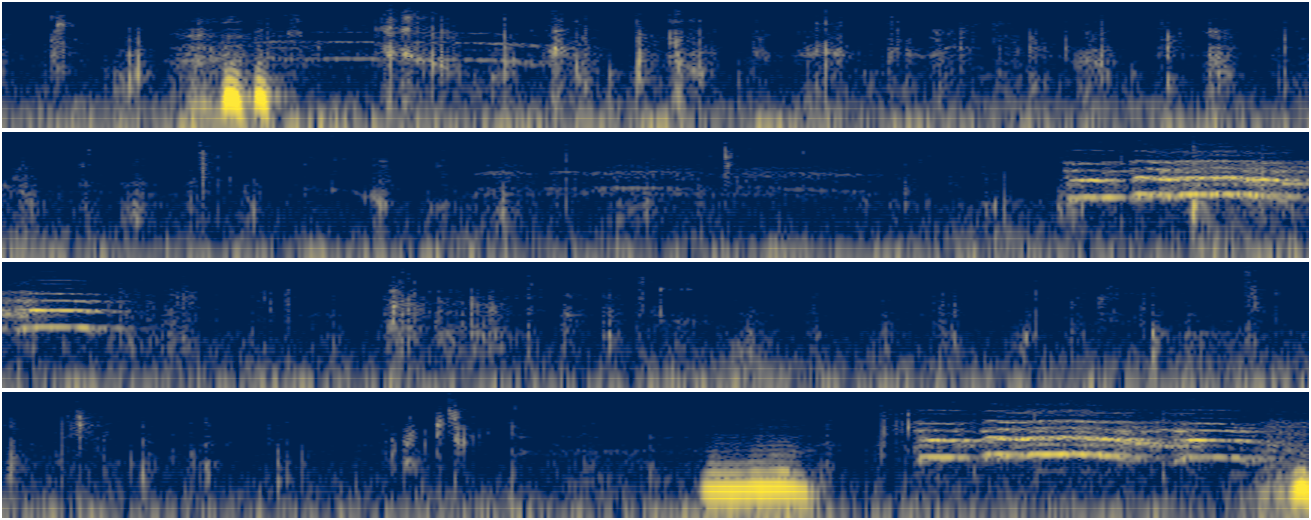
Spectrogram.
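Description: Crunching and chewing of crispy deep-fried chicken feet, bones and all, close to the microphone. A rooster crows about ten seconds in and again near the end, louder than the chewing, with a fainter crow just before the first.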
